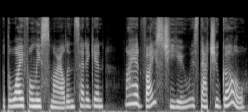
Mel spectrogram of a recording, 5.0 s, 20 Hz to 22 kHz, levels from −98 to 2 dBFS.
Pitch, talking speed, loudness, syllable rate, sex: 235 Hz, 195 wpm, -18 LUFS, 4.7 syllables/s, female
